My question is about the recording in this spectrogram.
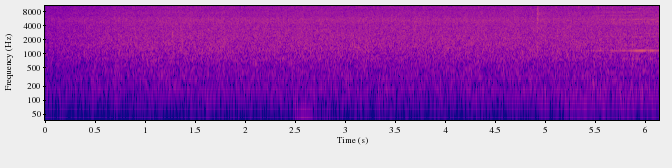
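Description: Steady, even rushing outdoor ambience, like wind or flowing water, with no speech. Near the end a faint steady hum of several tones comes in over it.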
